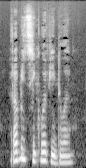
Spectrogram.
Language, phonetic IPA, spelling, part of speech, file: Polish, [ˈrɔbʲid͡ʑ ˈz‿iɡwɨ ˈvʲidwɨ], robić z igły widły, phrase, LL-Q809 (pol)-robić z igły widły.wav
